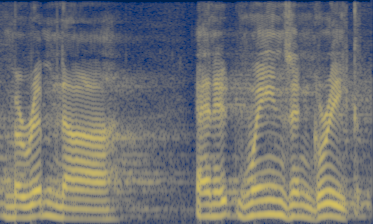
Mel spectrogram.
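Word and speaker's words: μέριμνα: in nothing the word anxious in greek it's pronounced like merimna and it wanes in greek all directions when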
